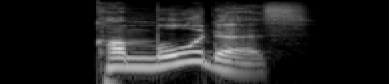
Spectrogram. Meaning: strong/mixed nominative/accusative neuter singular of kommod
- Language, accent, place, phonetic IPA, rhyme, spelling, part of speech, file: German, Germany, Berlin, [kɔˈmoːdəs], -oːdəs, kommodes, adjective, De-kommodes.ogg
